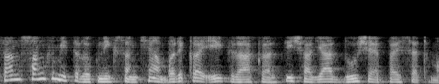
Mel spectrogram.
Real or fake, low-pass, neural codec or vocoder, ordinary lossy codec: fake; 3.6 kHz; codec, 16 kHz, 0.4 kbps, LongCat-Audio-Codec; none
